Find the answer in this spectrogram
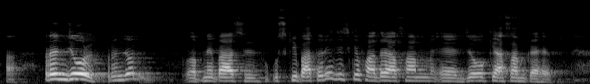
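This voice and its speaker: A male teacher from Rajasthan, explaining an English lesson in a lively way, asking questions and acting out vendor calls. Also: fairly high pitch, moderate pace, highs cut off. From Rajasthan, India. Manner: lively, asks the class questions and acts out street vendor calls. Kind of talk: bilingual classroom explanation of an English chapter.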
